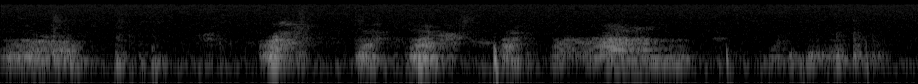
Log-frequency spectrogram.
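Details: Kerry Blue Terrier with his bone, low throaty growling and grumbling in short uneven bursts, with breathy pauses between them.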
